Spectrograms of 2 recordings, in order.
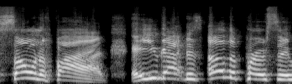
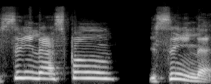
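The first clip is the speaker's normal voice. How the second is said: mock raised voice that stays soft. Retelling how she calls out to someone, imitating a soft raised voice. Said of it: "her raising her voice is like it's even softer".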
